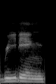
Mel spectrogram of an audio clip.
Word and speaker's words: Reading: lithub right so we'll announce our coup in reading pennsylvania huh huh get it huh it's pronounced redding if i say it's reading whitney it's reading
